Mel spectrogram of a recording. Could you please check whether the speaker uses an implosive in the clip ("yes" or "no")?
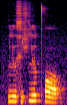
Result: no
